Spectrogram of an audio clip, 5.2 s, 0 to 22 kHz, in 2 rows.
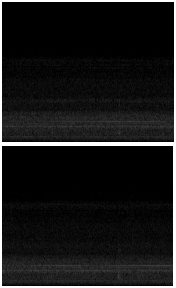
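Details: Creality Ender 5 Plus with replacement silent TMC2208 board, printing: quiet steady airy hiss with faint constant tone from part cooling and hot end fans, no knocking or grinding; normal fan noise.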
